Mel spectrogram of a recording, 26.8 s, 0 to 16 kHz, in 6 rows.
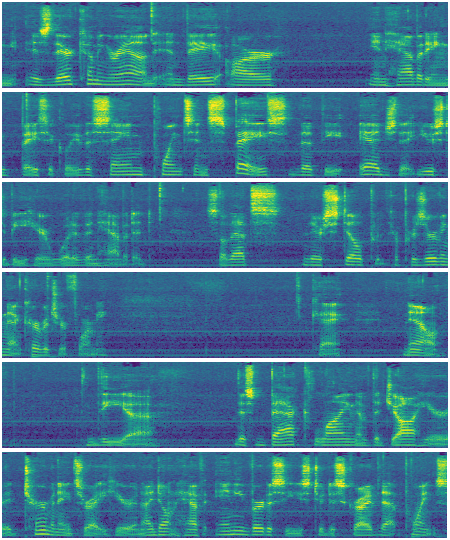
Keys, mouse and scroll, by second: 5.4 middle click, 14.3 KP_3, 17.4-18.4 scroll down 1, 24.9-26.7 scroll up 5.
